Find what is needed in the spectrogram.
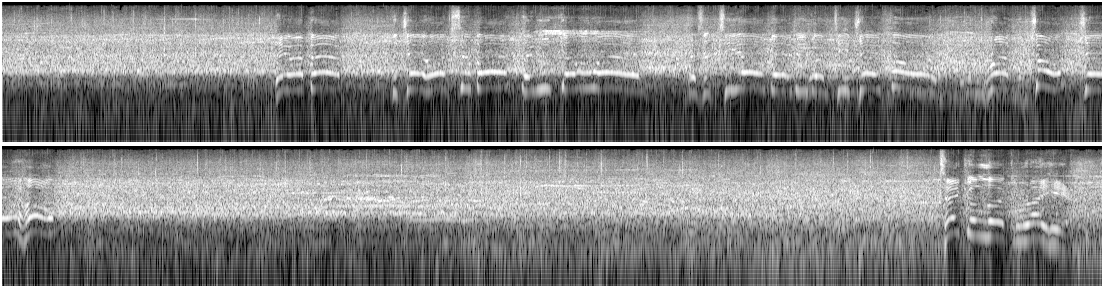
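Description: Home basketball crowd cheering in a continuous loud roar of many voices, with whoops through it, in reaction to a long three-pointer that has just gone in.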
